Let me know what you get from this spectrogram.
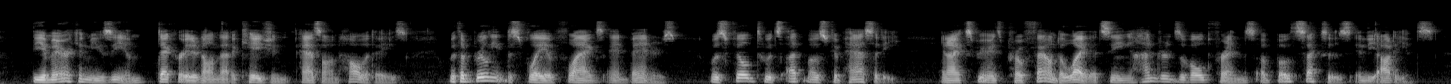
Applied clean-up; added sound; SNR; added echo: none; none; none; none.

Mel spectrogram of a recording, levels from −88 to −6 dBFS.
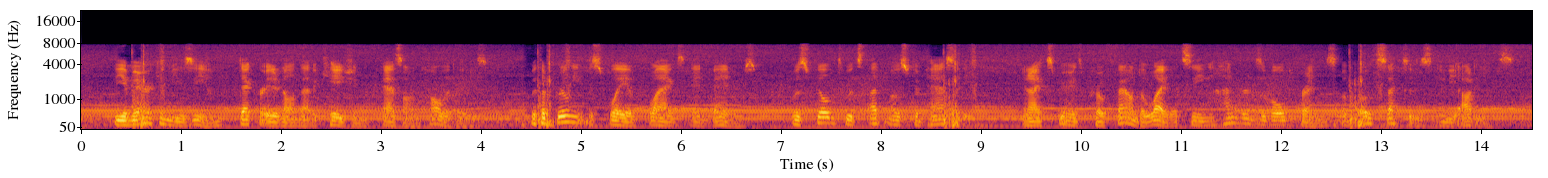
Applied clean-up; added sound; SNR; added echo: none; Car + Brass instrument; 5 dB; none.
